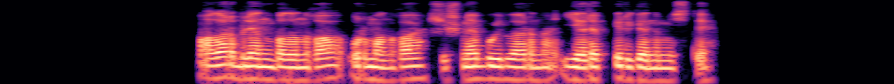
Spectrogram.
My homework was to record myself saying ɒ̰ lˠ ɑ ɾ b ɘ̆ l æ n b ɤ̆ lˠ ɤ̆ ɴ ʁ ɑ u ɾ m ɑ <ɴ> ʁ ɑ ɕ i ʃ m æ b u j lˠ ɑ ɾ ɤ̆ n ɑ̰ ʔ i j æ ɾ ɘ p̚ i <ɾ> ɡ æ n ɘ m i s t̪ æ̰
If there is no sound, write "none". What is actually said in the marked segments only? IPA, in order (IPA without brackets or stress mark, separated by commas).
ɴ, ɾ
